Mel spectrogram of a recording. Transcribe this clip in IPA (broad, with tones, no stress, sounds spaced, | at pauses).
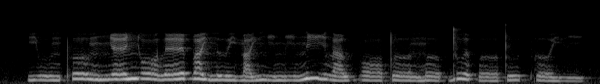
j uː˩ n pʰ ɤː˥˨ ŋ ɲ ɛː˧˥ ɲ ɔː˥˨ l ɛː˧˥ b a˥˨ j n ɯː˧˩ j m a˩˧ j ŋ i˩ m i˩ n iː˥˨ l a˩˧ w b ɔː˧˩ t̪ ɤː˧˩ n m ɤː˧˩ p̚ d u˥˨ ə̯ p ɤː˩ t̪ uː˧ t̚ k ɤː˧˩ j ʋ i˩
